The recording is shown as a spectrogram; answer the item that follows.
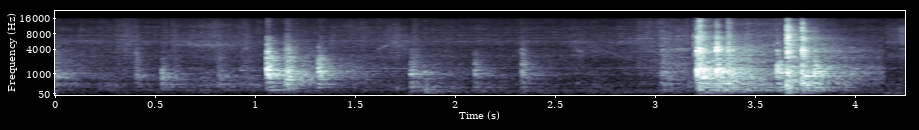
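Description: A painted car fender being hung on wall hooks, knocking and scraping against the hooks and the corrugated sheet-metal wall in a few short bouts. The loudest comes near the end.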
